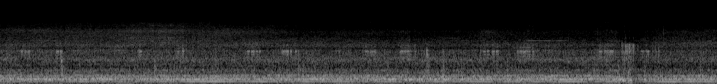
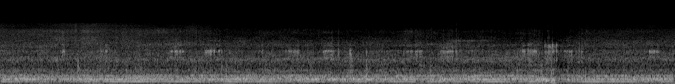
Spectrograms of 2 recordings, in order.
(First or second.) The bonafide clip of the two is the first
